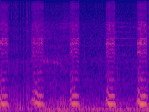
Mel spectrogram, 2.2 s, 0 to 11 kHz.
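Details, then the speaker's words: 2005 Dodge Grand Caravan steering: five short rubbery squeaks about every half second as wheel is turned, depending on direction; dry steering shaft seal rubbing rubber, fixed by lubricating. "that's what's going on that's what they're hearing depending on what way they turn that is a steering shaft seal and it's just dry rubbing up against rubber"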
